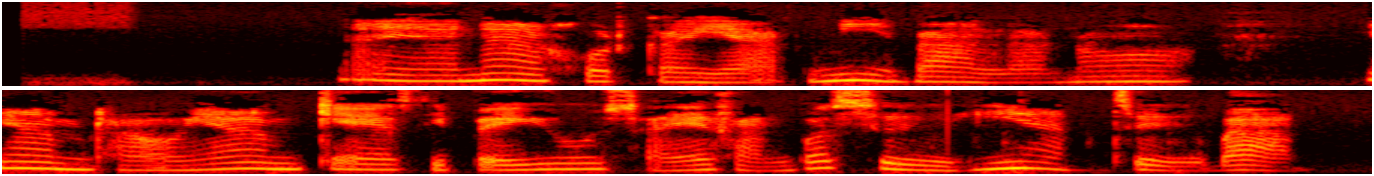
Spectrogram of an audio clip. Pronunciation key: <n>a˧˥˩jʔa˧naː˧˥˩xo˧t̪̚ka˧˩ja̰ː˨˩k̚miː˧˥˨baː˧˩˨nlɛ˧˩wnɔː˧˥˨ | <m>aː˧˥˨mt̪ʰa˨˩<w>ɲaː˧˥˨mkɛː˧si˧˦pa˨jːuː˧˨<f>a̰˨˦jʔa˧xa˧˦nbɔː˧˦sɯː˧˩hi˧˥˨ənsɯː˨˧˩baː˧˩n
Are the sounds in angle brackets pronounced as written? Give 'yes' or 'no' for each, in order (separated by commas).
yes, no, yes, no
